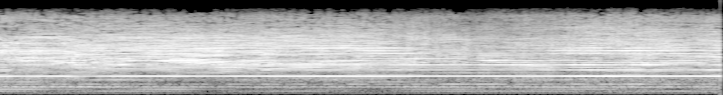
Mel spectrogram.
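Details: Large used planer cutting dry English walnut, dust extraction not yet hooked up: steady high cutterhead whine with even cutting hiss, no knocks, chatter or bogging; feeding and cutting normally.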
